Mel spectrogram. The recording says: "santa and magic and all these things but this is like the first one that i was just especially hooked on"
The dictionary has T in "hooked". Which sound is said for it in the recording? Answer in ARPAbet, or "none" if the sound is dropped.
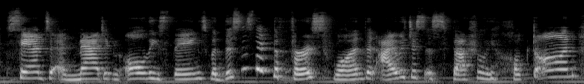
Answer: T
